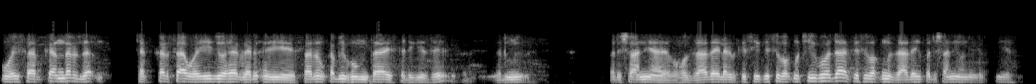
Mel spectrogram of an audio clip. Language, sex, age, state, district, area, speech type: Urdu, male, 30-45, Delhi, Central Delhi, urban, conversation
